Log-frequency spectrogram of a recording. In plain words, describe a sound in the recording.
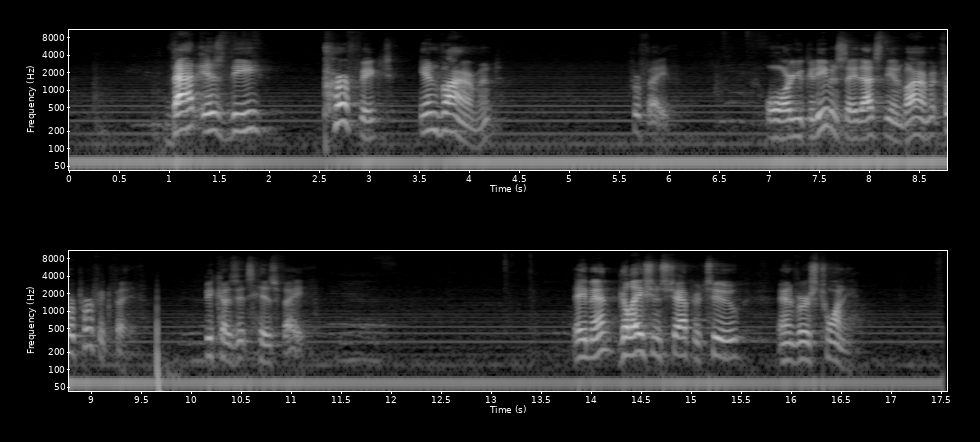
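A middle-aged man speaks with animation through a microphone, with pauses, in an echoing room.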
